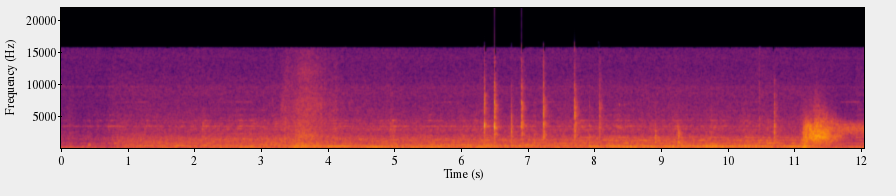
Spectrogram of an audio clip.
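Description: Water splashes steadily in a fountain.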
